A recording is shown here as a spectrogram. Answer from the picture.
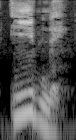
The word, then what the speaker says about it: evening: 好，这个就晓得了。我们在上一次讲的在早上下午晚上呢，我们都要用 in the morning in the afternoon in the evening，别忘了不要念成 evening evening，只有两个音节 evening 啊，这样念实际上是这样。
